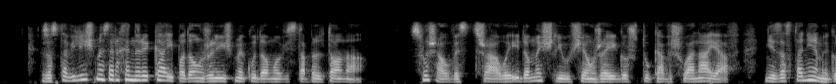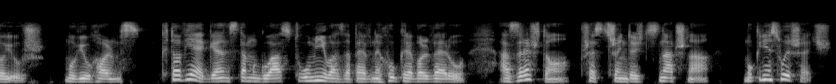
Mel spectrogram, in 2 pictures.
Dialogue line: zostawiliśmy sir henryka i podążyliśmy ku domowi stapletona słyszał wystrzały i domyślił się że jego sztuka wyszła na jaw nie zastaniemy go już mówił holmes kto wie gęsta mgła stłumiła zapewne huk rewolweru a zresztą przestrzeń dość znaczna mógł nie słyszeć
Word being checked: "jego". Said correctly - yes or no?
yes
